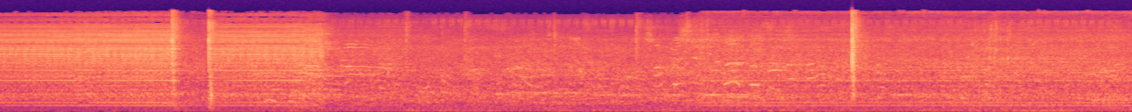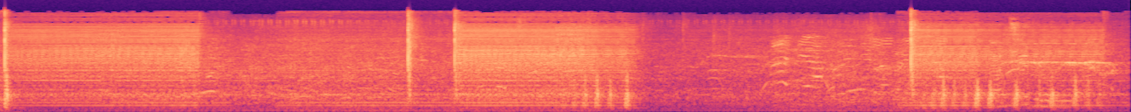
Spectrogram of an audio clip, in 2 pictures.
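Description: A woman sings into a microphone over a loudspeaker.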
